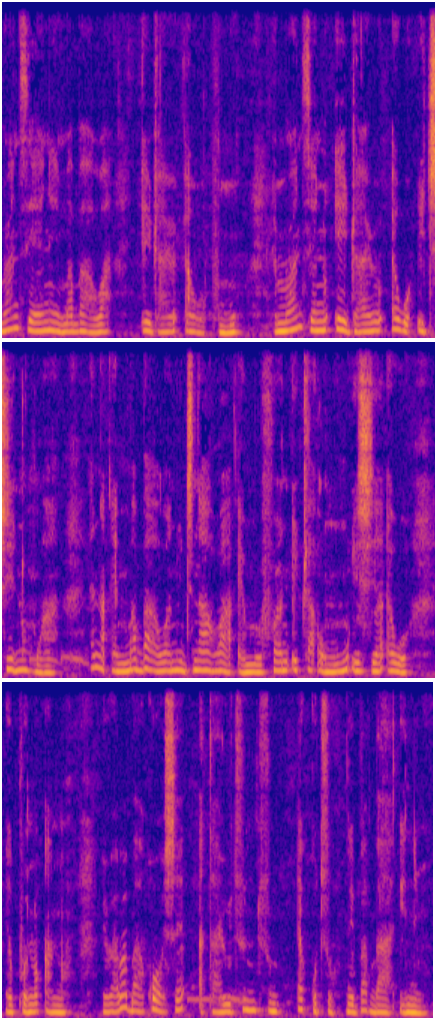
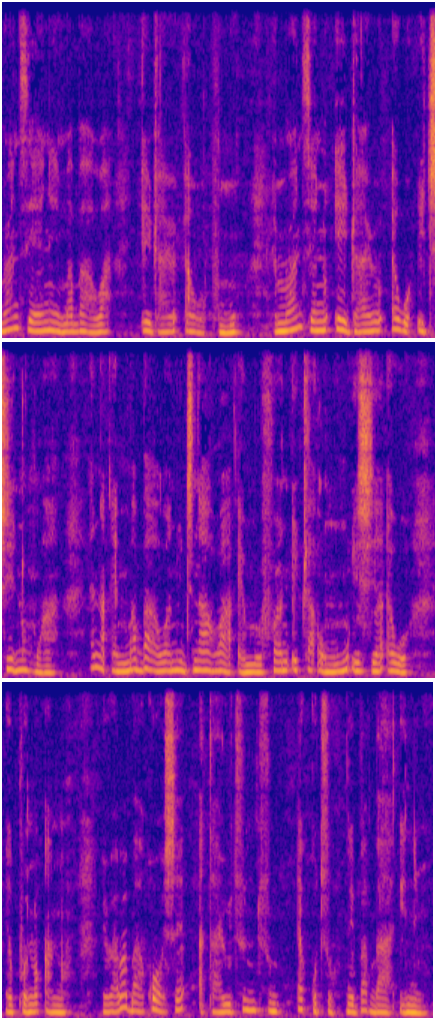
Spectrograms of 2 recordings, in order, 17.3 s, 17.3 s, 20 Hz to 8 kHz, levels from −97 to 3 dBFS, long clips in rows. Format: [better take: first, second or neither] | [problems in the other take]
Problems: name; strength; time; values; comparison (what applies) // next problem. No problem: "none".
second | background sound (Bird); 19 dB below the speech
